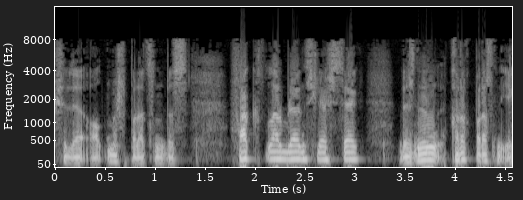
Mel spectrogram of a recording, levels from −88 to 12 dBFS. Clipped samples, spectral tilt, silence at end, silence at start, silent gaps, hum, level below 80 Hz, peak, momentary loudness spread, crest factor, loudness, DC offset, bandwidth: 0.3%; -6.5 dB/octave; 0 s; 0 s; none; none; -34 dBFS; 0 dBFS; 12 LU; 14 dB; -14 LUFS; under 0.1%; 8.4 kHz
